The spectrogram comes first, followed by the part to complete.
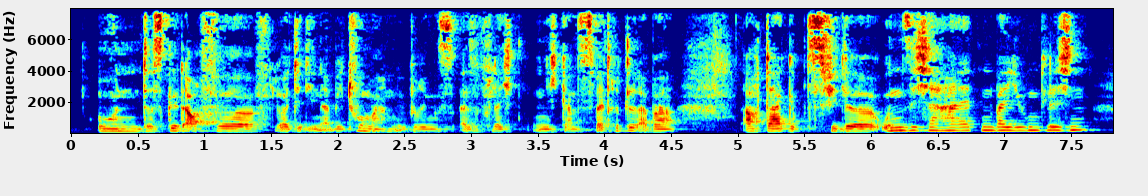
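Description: A woman with a very deep, low pitch speaks at a fairly quick pace. Her intonation is lively over noticeable background noise. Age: 30s. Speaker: teacher and researcher. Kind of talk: interview.

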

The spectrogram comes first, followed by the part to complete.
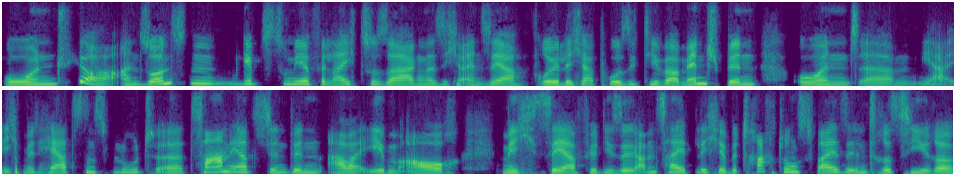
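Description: The sound is dry and close with no echo as a woman speaks at a fairly slow pace, her pitch fairly high and her intonation fairly even. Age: 30s. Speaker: dentist. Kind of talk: interview. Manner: hesitant, many fillers.

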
